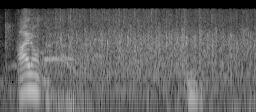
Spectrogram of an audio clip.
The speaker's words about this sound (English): You understand, you're clapping for you.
